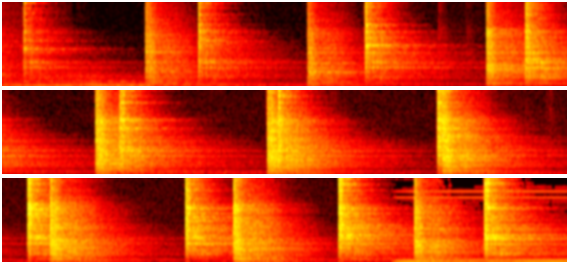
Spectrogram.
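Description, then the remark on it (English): A hammer pounds in slow, steady blows about two seconds apart, each sharp strike ringing out and fading before the next, with a low tonal hum underneath and no voices. “So, if your lies or actions ever hurt someone, on purpose or not, listen close for old Skinny's pounding hammer.”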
